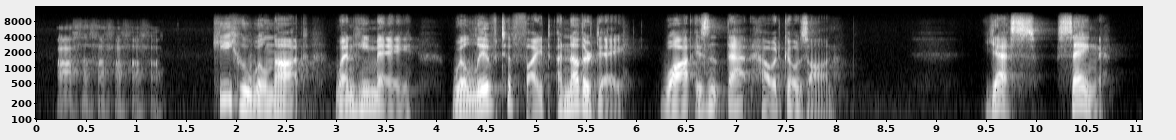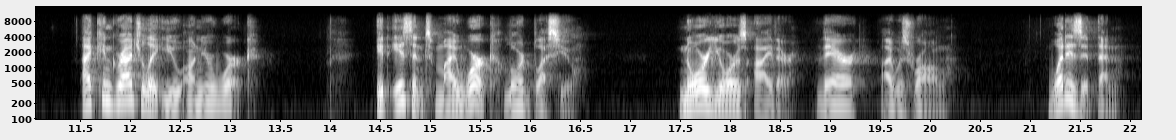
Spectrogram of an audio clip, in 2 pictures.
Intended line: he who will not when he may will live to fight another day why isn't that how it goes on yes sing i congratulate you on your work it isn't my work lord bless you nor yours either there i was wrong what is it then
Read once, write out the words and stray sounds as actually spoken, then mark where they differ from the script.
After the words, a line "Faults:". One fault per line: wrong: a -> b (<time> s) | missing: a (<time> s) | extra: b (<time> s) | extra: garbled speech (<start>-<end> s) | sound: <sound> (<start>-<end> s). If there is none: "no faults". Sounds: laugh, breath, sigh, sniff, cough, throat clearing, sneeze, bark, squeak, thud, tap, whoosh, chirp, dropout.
he who will not when he may will live to fight another day why isn't that how it goes on yes sing i congratulate you on your work it isn't my work lord bless you nor yours either there i was wrong what is it then
Faults:
sound: laugh (0.2-1.4 s)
